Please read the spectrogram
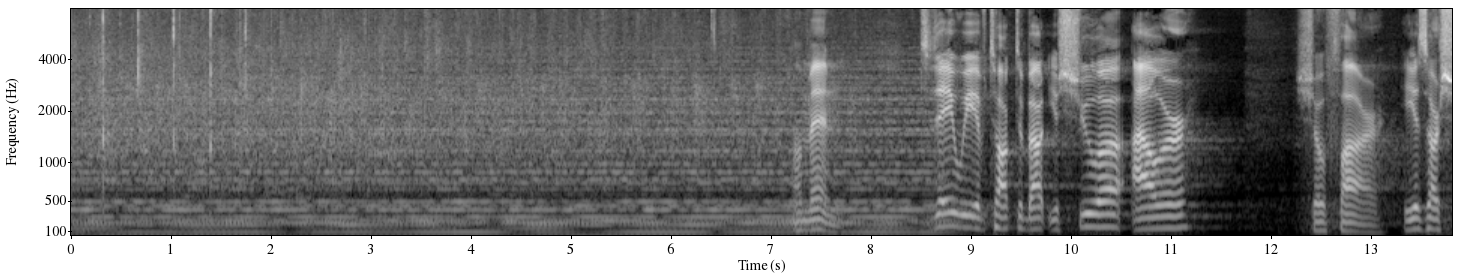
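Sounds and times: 
people clapping: 0.0s - 8.6s
speech: 7.2s - 7.8s, 8.5s - 11.3s, 12.3s - 13.8s.

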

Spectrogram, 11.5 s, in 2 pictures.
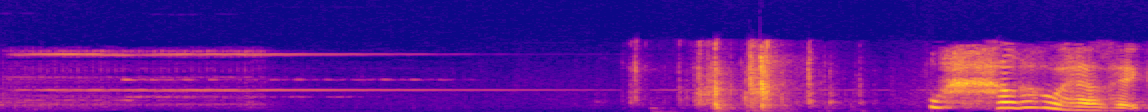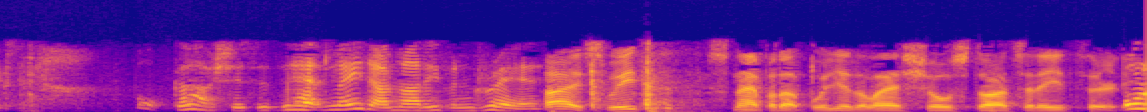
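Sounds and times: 
doorbell ringing: 0.0s - 5.9s
clattering rattling noise: 3.1s - 10.4s
speech: 4.7s - 11.4s.

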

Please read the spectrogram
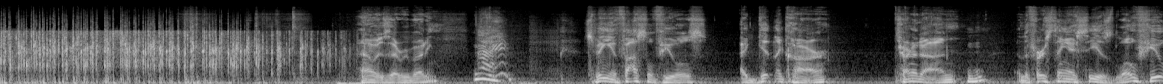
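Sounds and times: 
crowd clapping: 0.0s - 3.5s
speech: 3.7s - 5.2s, 5.8s - 8.4s, 9.0s - 11.6s.

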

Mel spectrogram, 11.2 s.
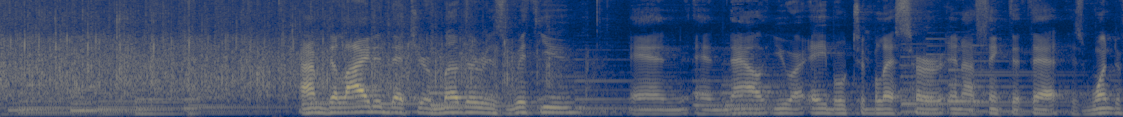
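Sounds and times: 
audience applause: 0.0s - 5.9s
speech: 3.0s - 11.2s.

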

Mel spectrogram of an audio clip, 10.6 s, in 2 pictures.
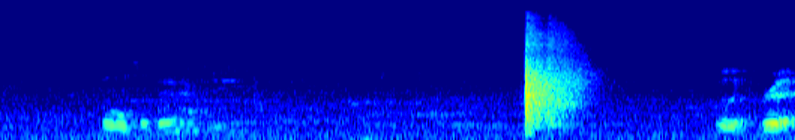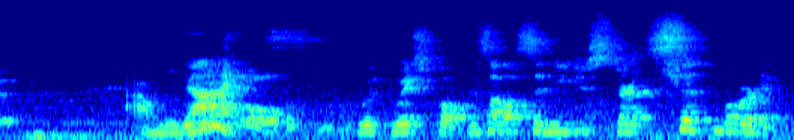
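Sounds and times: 
speech: 0.7s - 1.7s, 4.8s - 5.6s, 6.2s - 10.5s
hands clapping: 3.4s - 4.0s.

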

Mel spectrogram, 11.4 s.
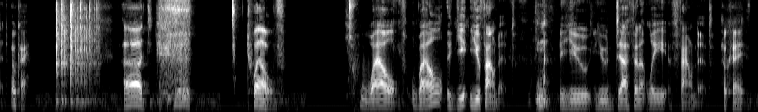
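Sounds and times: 
speech: 0.2s - 0.6s, 1.8s - 3.0s, 3.7s - 4.3s, 5.2s - 11.3s
two six-sided dice rolled during a tabletop role-playing game: 0.8s - 1.6s.

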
